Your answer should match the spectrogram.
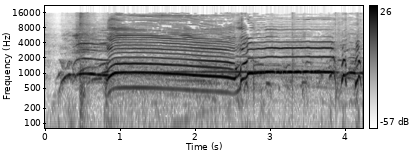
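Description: Loud, high-pitched cheering cries. One long held note sinks slightly, then jumps higher a little past halfway and holds until near the end.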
